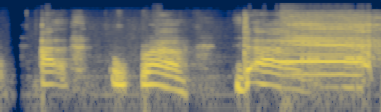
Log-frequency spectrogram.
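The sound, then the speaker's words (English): A baby crying, starting with a few short wailing bursts separated by pauses, then breaking into one longer, sustained cry. “I would have given it to you if you'd said crying.”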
